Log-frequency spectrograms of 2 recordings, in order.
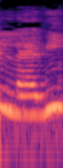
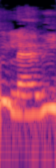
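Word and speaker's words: Levi's: next जो है यह लेवी का बैग है I think लेवी he pronounce करते हैं इस ब्रांड को यह कुछ इस तरीके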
